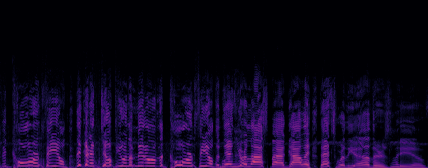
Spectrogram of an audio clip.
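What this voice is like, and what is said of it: Yelling. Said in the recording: “Stop yelling.”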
